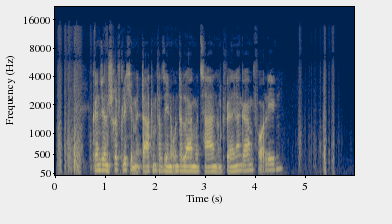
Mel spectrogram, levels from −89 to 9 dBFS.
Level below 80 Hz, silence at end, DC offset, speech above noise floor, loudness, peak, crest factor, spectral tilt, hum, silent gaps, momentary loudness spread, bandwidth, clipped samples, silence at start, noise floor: -46 dBFS; 0.4 s; under 0.1%; 29 dB; -18 LUFS; 0 dBFS; 18 dB; -6.5 dB/octave; none; none; 16 LU; 14 kHz; under 0.1%; 0.05 s; -46 dBFS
